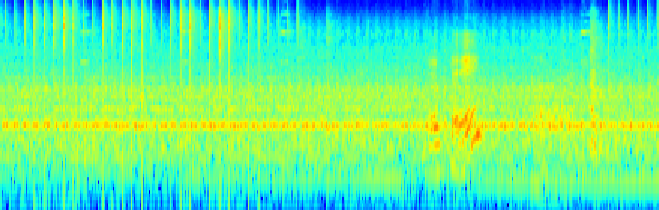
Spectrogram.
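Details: RevLite SI laser tattoo removal treatment; rapid sharp snapping clicks about three a second over room noise, then a pause; laser pulses firing.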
